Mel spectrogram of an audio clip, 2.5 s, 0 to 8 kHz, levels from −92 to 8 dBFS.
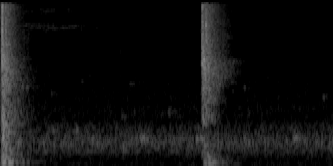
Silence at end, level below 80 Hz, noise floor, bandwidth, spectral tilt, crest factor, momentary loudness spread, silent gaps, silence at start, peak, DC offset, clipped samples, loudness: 0.25 s; -64 dBFS; -69 dBFS; 7.8 kHz; -1 dB/octave; 30 dB; 26 LU; none; 0 s; -20 dBFS; under 0.1%; under 0.1%; -44 LUFS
